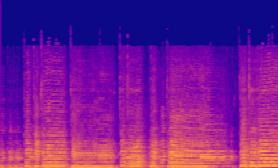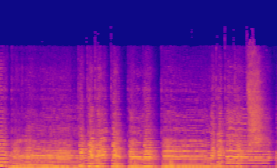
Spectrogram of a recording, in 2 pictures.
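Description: A tin kazoo plays a buzzy, nasal melody up close, sliding between sustained notes in short phrases with brief breaths between them, loud and alone throughout.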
